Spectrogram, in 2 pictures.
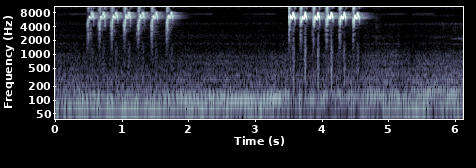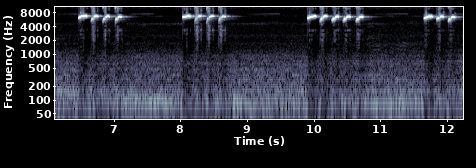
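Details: Blue-crowned hanging parrot, dated 31 March 2021, giving bursts of rapid, very high, thin squeaky notes, four to seven per burst, repeated about every two seconds with short pauses between, over a quiet low rumble.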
